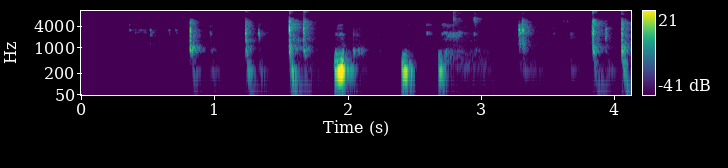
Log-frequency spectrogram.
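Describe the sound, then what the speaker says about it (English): Typing on a computer keyboard: quiet, irregular clusters of close key clicks separated by short pauses. "She would stop typing."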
